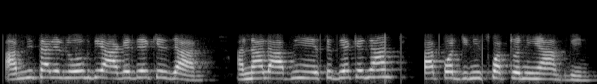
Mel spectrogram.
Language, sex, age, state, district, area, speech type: Bengali, female, 45-60, West Bengal, Darjeeling, rural, conversation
